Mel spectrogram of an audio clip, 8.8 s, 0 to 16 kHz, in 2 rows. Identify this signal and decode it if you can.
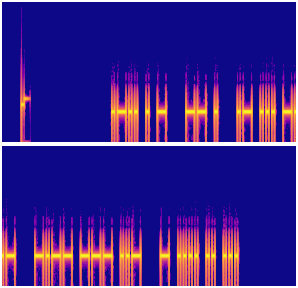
Morse code, heard as a keyed tone, about 28 wpm, 700 Hz. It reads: LET ME ASK YOU THIS
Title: Sets of 5 Words 28wpm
